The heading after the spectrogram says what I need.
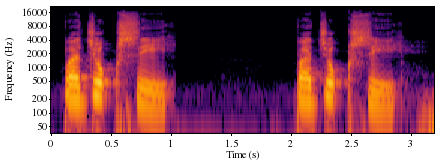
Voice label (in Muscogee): "pvcokse", Muscogee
